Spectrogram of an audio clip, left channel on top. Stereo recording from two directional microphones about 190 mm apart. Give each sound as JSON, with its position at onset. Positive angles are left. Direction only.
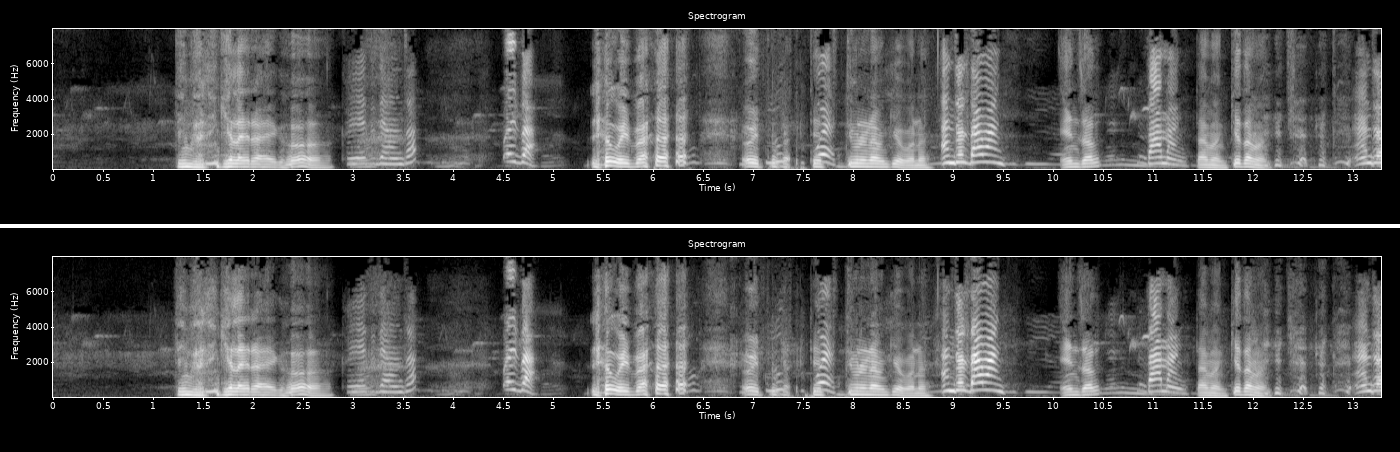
{"t": 1.2, "sound": "speech", "side_deg": 10}
{"t": 2.9, "sound": "a child's voice", "side_deg": 55}
{"t": 3.3, "sound": "a sound", "side_deg": 50}
{"t": 4.5, "sound": "a child's voice", "side_deg": -5}
{"t": 5.3, "sound": "speech", "side_deg": 15}
{"t": 9.1, "sound": "speech", "side_deg": -10}
{"t": 10.0, "sound": "speech", "side_deg": 20}
{"t": 10.6, "sound": "speech", "side_deg": -15}
{"t": 10.9, "sound": "speech", "side_deg": 10}
{"t": 12.2, "sound": "speech", "side_deg": -35}
{"t": 13.0, "sound": "speech", "side_deg": 5}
